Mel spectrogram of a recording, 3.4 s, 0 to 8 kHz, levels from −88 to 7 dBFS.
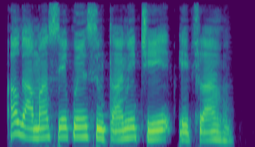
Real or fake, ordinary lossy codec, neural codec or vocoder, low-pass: fake; none; codec, 44.1 kHz, 1.7 kbps, Pupu-Codec; 7.2 kHz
